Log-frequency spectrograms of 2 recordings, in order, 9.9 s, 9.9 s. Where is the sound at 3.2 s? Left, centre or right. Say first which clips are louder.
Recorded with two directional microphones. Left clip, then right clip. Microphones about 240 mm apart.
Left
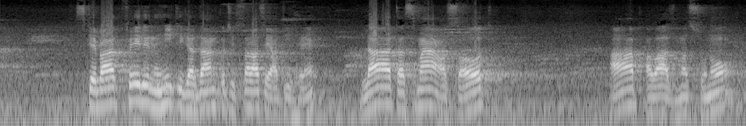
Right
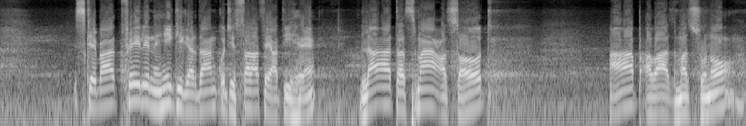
Left 1 dB; right.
